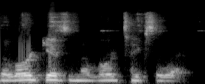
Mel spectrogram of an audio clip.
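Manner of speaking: ordinary delivery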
